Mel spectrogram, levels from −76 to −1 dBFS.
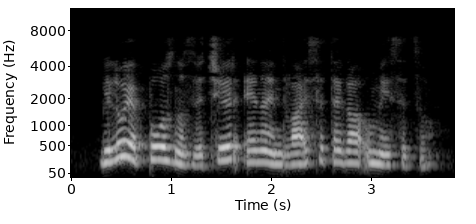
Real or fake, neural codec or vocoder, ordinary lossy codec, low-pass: real; none; AAC, 32 kbps; 7.2 kHz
